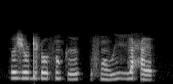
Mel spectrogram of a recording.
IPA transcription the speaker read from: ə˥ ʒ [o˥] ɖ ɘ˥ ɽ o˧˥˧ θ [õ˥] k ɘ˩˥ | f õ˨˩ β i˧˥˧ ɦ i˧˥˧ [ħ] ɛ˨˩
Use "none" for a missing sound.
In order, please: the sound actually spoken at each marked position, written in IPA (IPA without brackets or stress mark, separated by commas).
o˥, õ˥, ħ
